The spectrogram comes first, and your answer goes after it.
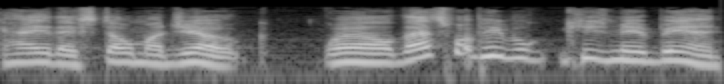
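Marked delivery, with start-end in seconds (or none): none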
